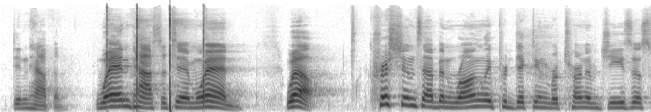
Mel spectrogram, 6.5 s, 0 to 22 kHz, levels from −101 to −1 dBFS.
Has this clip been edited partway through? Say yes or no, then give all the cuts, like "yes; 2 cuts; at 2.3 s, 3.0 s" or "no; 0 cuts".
yes; 1 cut; at 0.9 s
